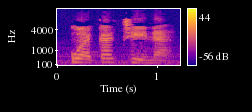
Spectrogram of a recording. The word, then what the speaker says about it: Huacachina: Puncachina. – Oh, she had a very thick accent when she pronounced that. – Huacachina. – Oh, Huacachina.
